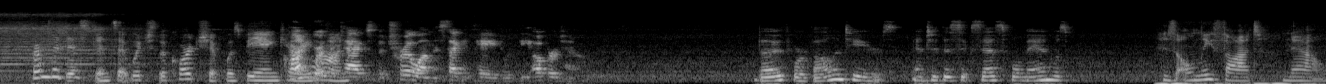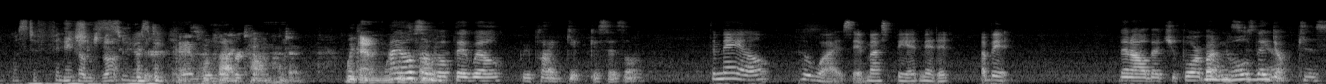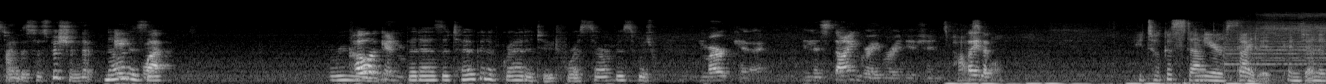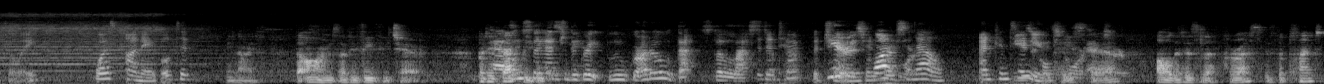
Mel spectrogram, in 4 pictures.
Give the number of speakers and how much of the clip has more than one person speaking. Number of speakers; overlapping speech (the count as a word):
seven, about 28%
